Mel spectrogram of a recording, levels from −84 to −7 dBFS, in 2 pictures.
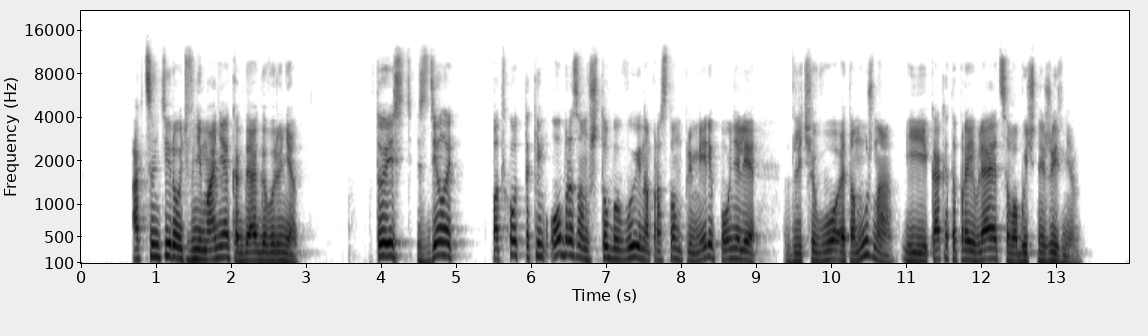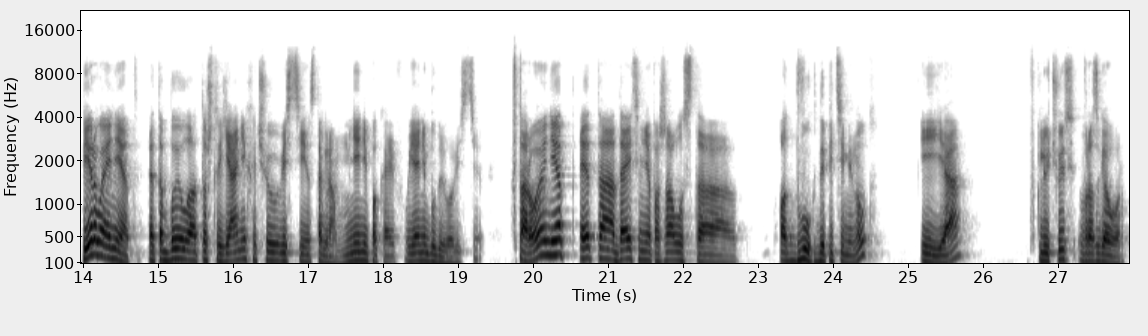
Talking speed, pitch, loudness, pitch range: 140 wpm, 135 Hz, -17 LUFS, 120-160 Hz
